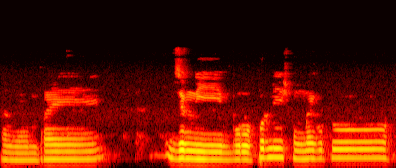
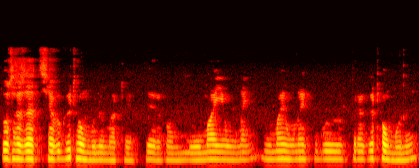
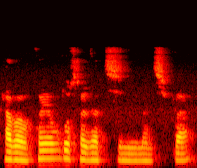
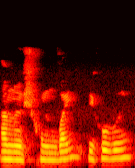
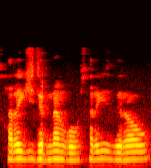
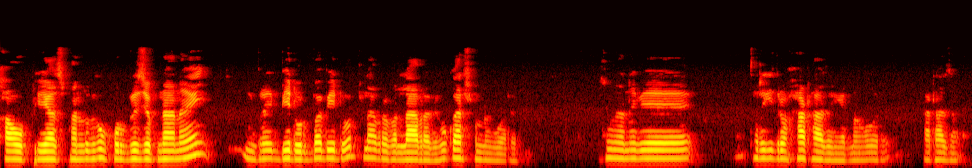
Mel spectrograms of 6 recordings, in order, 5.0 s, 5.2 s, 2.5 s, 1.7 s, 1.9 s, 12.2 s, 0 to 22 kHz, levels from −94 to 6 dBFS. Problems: low volume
